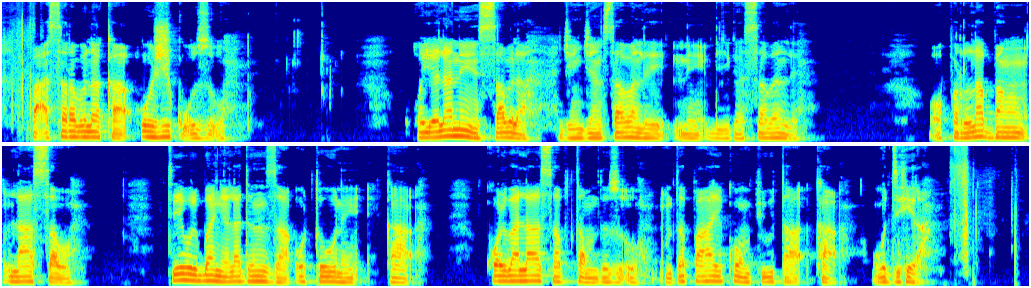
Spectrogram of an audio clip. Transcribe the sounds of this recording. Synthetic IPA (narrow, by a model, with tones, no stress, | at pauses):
pa̰˨ʔa˨sa˦ɾɨ˦bɨ˦la˦ka˨o˦ʒi˦kʊ̰˨ʔʊ˨zʊ̰˨ʔʊ˨ | o˨jɛ˦la˦nɨ˦˨n˨sa˦bɨ˦la˨d͡ʒɪ˨nd͡ʒɛ˨n˨sa˦βɨ˦n˦lɨ˨nɨ˨diː˦˨ɡa˨sa˦βɨ˦nlɨ˨ | o̰˨pɨ˨ɾɨ˨la˦ba˦ŋlaː˦sa˨bʊ˨ | teː˦bɨ˦lɡ͡ba˦ɲɛ˨la˦dɨ˦n˦za˨ʔo˨toː˦nɨ˨ka˨ | ko˦lɨ˦ba˦laː˦sa˦bta˨m˨dɨ˦zʊ̰˦ʔʊ˨n̩˨tɨ˦paː˦kɔ˦mpu˦ta˨kʰa̰˨ | o˦dɪ˦hɪ˦ɾa˨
